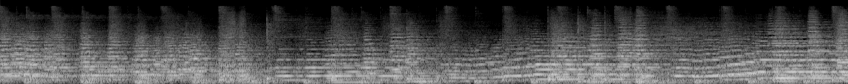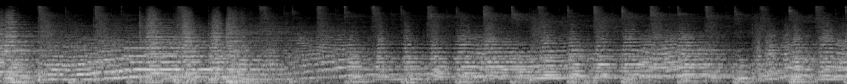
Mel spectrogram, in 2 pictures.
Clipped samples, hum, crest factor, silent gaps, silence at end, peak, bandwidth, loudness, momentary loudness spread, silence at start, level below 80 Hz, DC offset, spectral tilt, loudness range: under 0.1%; none; 16 dB; none; 0 s; -2 dBFS; 16.5 kHz; -18 LUFS; 8 LU; 0 s; -36 dBFS; under 0.1%; -5.5 dB/octave; 4 LU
